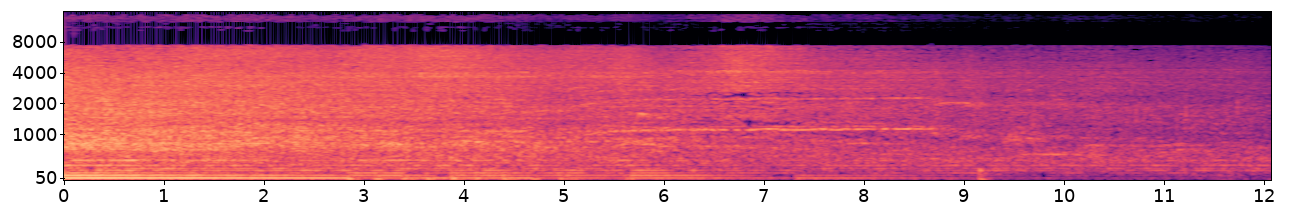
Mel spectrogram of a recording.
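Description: Added cinematic sound effect: the tail of a boom that carries on as a noisy drone over sustained low tones, fading steadily away.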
